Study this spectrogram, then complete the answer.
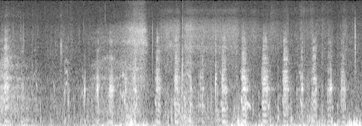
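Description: Wintering ducks and geese outdoors on a windy, icy winter evening after a storm, honking and quacking in a busy overlapping flock at moderate distance, with gusty wind rumbling underneath.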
